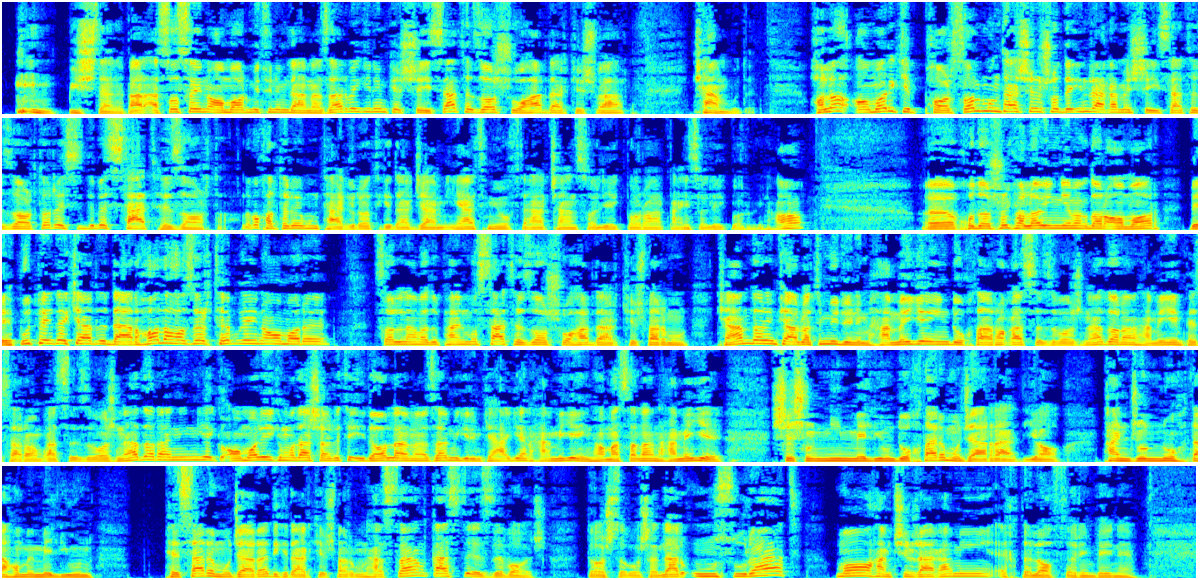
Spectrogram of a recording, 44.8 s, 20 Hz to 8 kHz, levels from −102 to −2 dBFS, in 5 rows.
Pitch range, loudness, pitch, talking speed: 130-180 Hz, -25 LUFS, 155 Hz, 185 wpm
